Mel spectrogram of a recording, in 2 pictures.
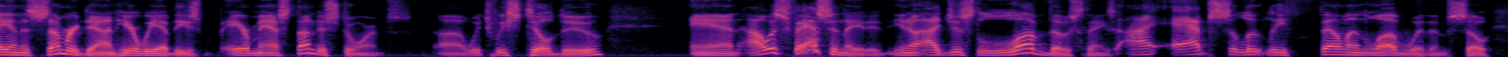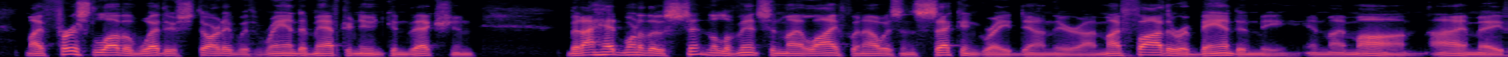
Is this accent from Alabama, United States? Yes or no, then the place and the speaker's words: yes; Tuscaloosa, Alabama, United States; growing up in Tuscaloosa, Alabama in the decade of the 70s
